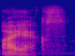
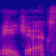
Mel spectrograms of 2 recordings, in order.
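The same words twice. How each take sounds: First: The name is said the Dutch way. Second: The name is said the English way. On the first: This is the name of the first character. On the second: This is the name of the character reborn as champion.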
